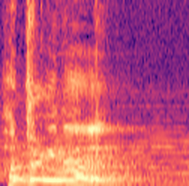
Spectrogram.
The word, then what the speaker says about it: 현중: Say Hyunjung then. Hyunjun! Fighting! Hyunjung. - Hyunjun! - Hyunjung. Hyunjun. - Not J U N - Yeah!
